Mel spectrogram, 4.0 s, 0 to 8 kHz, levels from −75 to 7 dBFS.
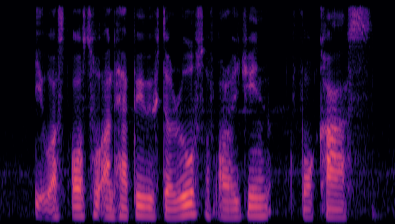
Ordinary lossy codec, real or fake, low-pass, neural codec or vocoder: none; real; 7.2 kHz; none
